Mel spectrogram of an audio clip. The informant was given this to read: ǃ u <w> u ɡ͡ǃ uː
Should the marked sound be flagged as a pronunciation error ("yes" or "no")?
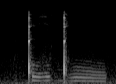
yes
